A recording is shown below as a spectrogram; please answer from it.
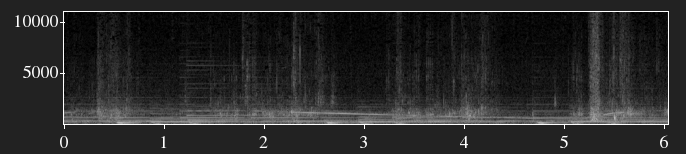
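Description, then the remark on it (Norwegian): Oars dip and splash through ice-cold river water as a rowboat crosses the river, in a slow, steady rowing rhythm, about one stroke every two seconds, with a faint creak and gurgle between strokes. “På vei over den iskalde elva i robåten har gjerningsmannen åpnet Kvikli-posen for å ta ut pengegevinsten.”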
